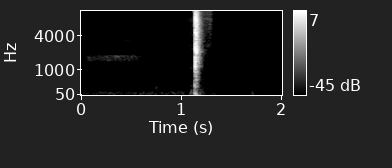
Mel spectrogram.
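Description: A single sharp click or tap about a second in, against near silence.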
